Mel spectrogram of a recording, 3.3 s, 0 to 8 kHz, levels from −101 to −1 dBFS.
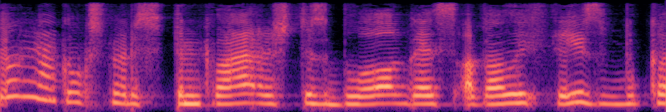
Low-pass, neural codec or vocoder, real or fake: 7.2 kHz; codec, 16 kHz in and 24 kHz out, 0.6 kbps, FireRedTTS-2 codec; fake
